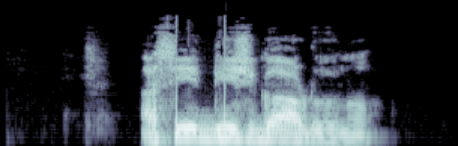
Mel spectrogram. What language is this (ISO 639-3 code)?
phl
